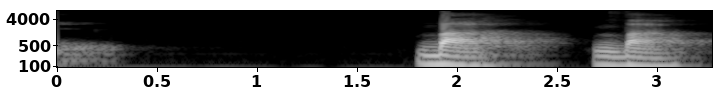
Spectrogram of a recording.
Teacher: দুই ঠোটের ভিজা জায়গা হতে বা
